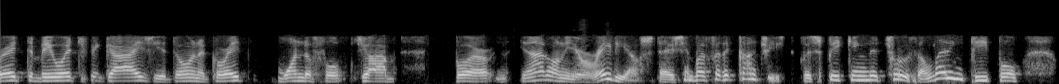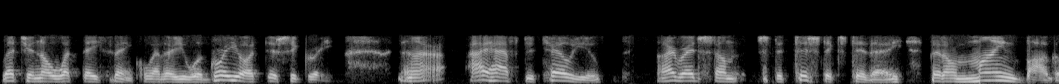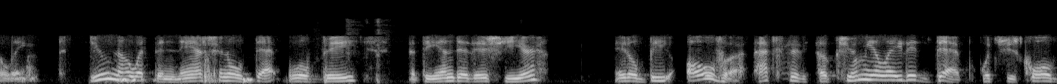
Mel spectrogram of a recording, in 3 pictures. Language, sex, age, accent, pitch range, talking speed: English, male, 60-79, American, 150-205 Hz, 150 wpm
